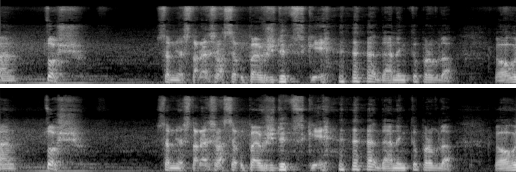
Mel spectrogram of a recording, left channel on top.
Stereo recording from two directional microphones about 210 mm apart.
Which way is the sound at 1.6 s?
40° right (ahead or behind).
